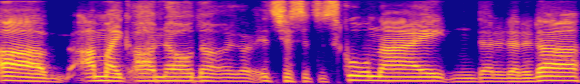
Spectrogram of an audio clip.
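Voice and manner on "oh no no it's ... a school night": put-on stuttering, stammered speech. Retelling an excuse given to the drummer: imitating his own stuttering. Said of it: "I end up stuttering so much in that sentence".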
